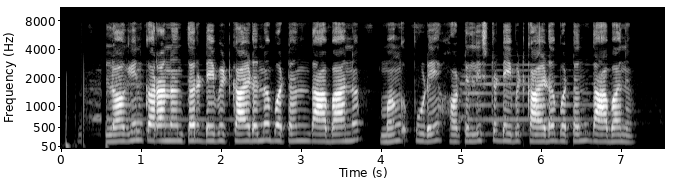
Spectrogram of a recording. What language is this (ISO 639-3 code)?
mar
